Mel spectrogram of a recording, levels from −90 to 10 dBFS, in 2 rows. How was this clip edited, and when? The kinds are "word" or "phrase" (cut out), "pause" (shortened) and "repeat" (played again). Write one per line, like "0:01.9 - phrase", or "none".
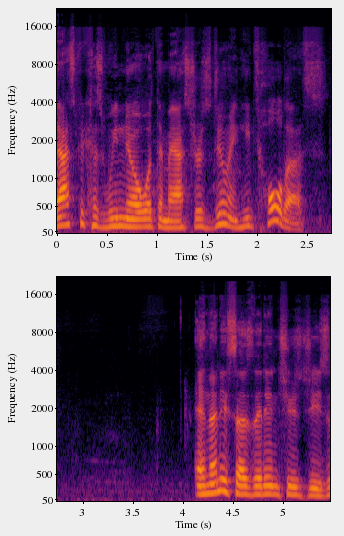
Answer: none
